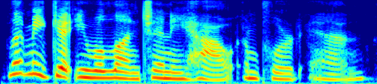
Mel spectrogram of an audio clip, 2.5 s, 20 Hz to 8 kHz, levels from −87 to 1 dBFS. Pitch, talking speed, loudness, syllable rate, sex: 240 Hz, 215 wpm, -18 LUFS, 6.1 syllables/s, female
